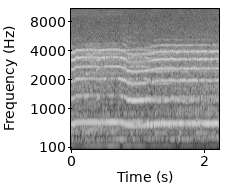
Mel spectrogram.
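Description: Saxophone holding one long note, scooped up into at the start, over an electronic dance backing with a steady beat.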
